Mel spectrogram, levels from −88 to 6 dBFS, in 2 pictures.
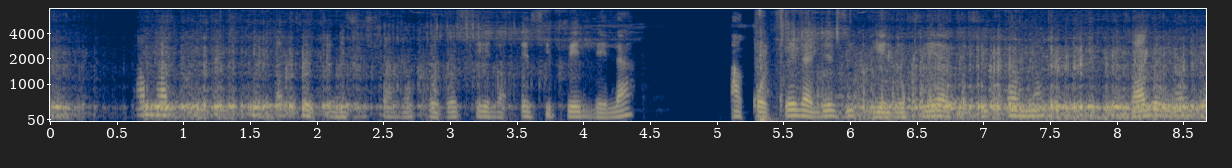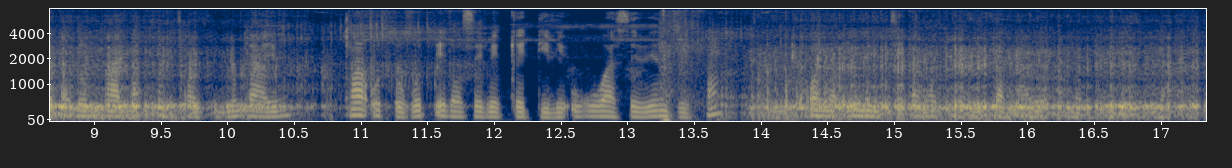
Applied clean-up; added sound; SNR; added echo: neural mask model RNNoise.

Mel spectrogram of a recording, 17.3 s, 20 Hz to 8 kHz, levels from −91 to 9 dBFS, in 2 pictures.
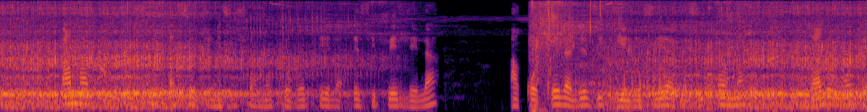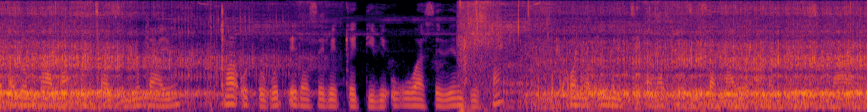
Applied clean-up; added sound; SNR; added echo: none; Growling; -5 dB; none.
